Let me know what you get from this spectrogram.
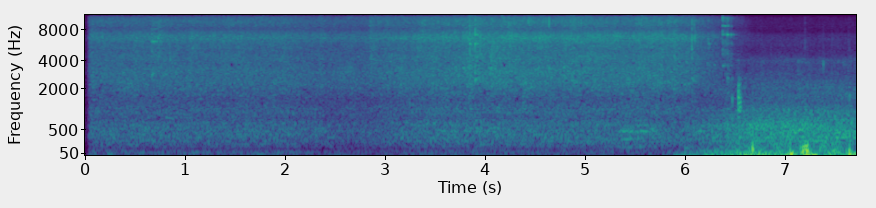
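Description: Heavy rain: a steady hiss of downpour. About six and a half seconds in, it cuts to a low rumble with a few thumps.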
